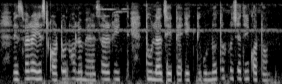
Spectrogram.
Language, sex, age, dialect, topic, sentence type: Bengali, female, 18-24, Northern/Varendri, agriculture, statement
